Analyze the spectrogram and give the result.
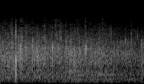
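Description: An audience breaks into steady applause, a dense patter of many hands clapping at an even, moderate loudness for the whole stretch with no voices standing out.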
